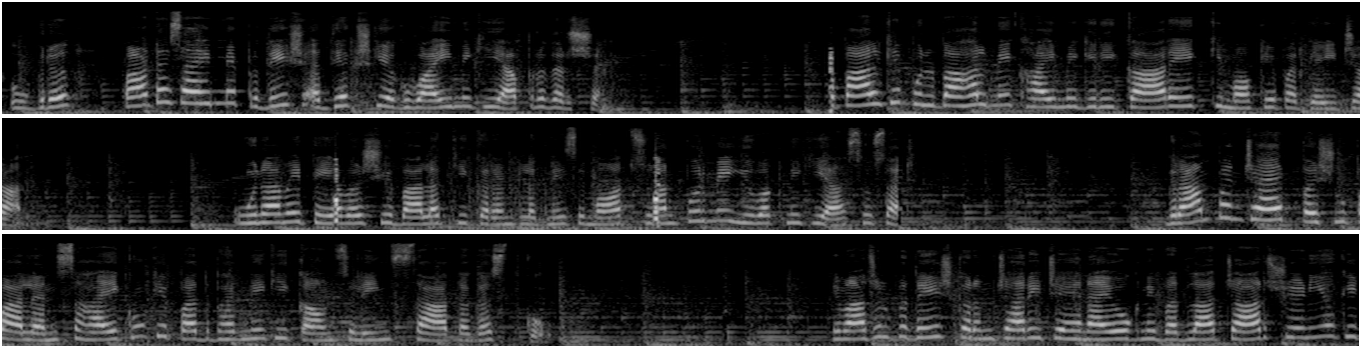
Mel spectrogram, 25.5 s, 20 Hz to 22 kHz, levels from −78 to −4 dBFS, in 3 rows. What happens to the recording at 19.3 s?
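Nothing goes wrong at 19.3 s; the audio plays through that moment intact, with no dropout, click, glitch or other audible fault.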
